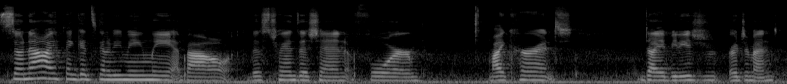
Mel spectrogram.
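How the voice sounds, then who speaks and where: Pitch swinging very widely, a woman with a fairly low voice talks at a fairly slow pace, with audible room echo. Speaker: vlogger with diabetes, medical office worker. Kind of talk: personal vlog. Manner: sometimes mumbling.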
